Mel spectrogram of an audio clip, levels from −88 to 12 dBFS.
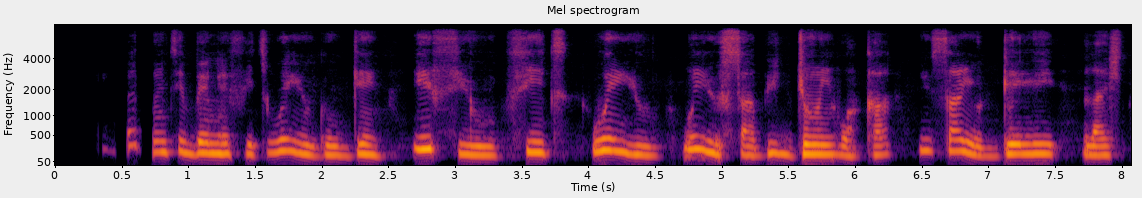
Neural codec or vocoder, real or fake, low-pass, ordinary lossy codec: codec, 32 kHz, 1.9 kbps, SNAC; fake; 7.2 kHz; none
